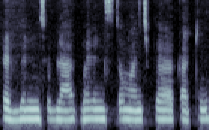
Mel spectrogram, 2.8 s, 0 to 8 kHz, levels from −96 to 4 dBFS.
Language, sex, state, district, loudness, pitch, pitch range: Telugu, female, Andhra Pradesh, Visakhapatnam, -21 LUFS, 175 Hz, 170-175 Hz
